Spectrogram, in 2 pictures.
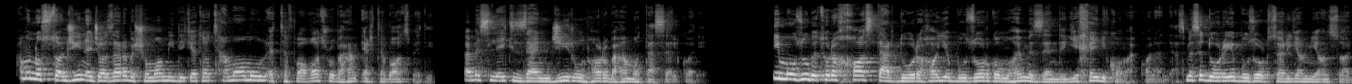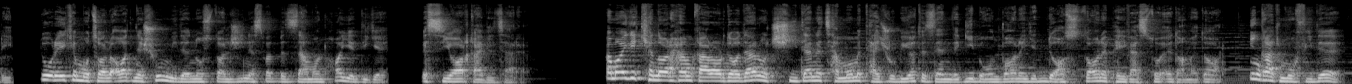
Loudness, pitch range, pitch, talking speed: -18 LUFS, 125-175 Hz, 150 Hz, 180 wpm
